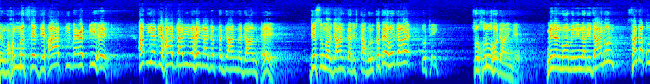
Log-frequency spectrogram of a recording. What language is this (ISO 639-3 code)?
urd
